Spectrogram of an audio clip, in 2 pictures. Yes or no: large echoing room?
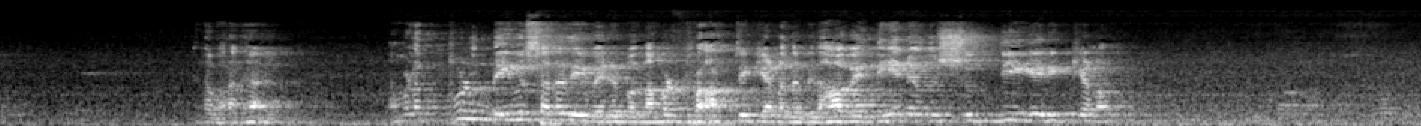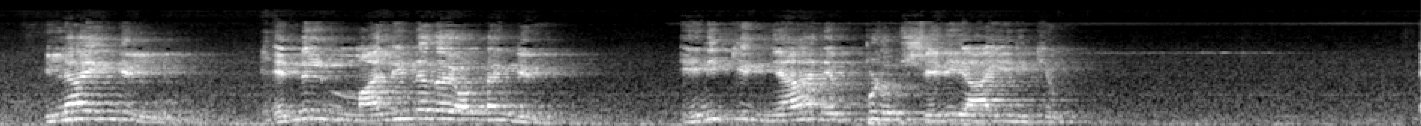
yes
